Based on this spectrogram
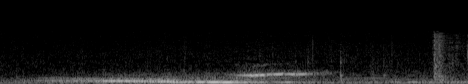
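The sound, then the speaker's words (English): A car engine rumbles low, swells as it draws near, then winds down as the vehicle pulls up and stops, ending with a short clunk. No one speaks. “Take the car around back to the garage”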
